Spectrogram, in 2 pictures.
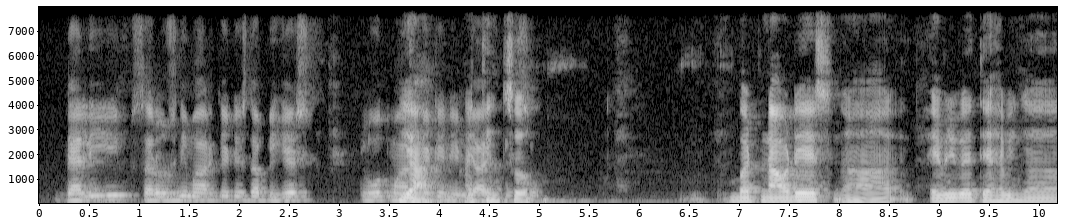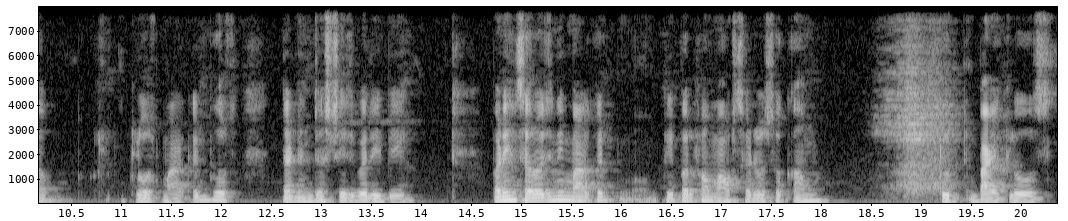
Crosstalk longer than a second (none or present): present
